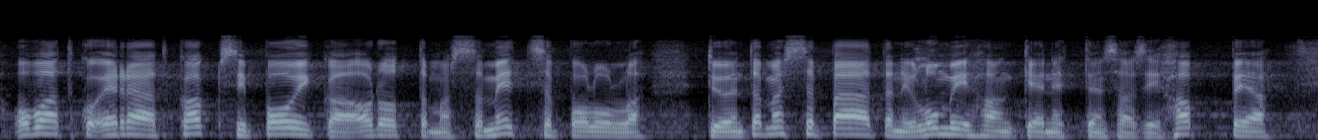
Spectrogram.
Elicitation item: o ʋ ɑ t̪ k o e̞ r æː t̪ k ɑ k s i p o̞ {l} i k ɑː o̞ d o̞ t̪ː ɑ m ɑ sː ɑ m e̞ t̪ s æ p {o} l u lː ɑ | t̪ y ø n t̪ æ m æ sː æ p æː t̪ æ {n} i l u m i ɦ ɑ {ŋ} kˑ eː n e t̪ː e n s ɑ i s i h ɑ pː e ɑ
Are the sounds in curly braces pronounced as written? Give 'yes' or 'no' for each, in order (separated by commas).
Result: no, yes, yes, yes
